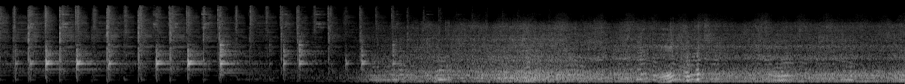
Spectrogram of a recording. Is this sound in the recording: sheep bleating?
no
